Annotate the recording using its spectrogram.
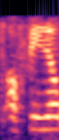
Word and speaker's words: Ophelia: My name is Ophelia Wong. – Oh, boy. Spell that. – O-P-H-E-L-I-A-W-O-N-G. W-O-N-G is my family name.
